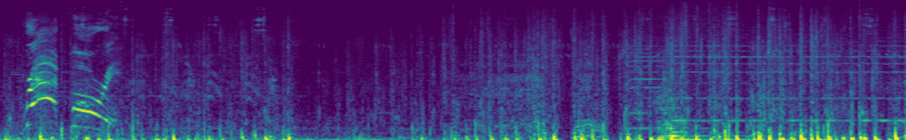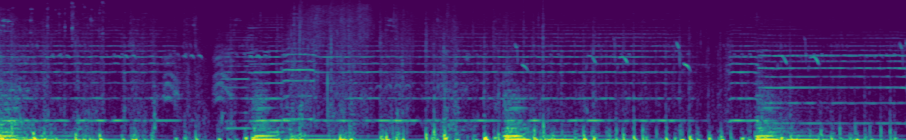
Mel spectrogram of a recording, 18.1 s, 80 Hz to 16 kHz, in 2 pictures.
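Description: Horses gallop hard during an escape ride through a canyon in Red Dead Redemption 2, with rapid hoofbeats, whinnies and neighs, under a swelling orchestral score and shouted voices.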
